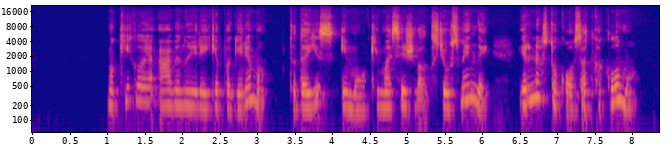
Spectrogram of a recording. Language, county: Lithuanian, Telšiai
